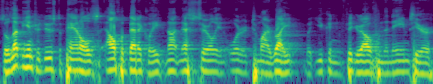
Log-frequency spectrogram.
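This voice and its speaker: With a slight Boston accent, a man speaks at a moderate pace in a medium pitch, somewhat breathy and with fairly even intonation. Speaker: panel moderator, university engineering staff. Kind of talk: panel moderation and introductions. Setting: stage with live audience. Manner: hesitant, many fillers.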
